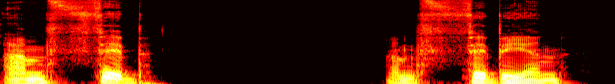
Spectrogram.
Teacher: notice the stress on the middle syllable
